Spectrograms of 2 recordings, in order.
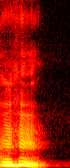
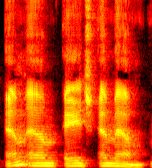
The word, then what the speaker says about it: Mm-hmm: And we discovered it recently this summer, and it's still out in beta, I believe, but it's called Mm-hmm. And yeah, I said that right. It's M-M-H-M-M, Mm-hmm, is the name of the app.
